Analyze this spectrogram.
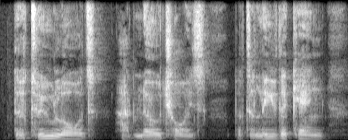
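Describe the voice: Reading aloud, plainly done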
